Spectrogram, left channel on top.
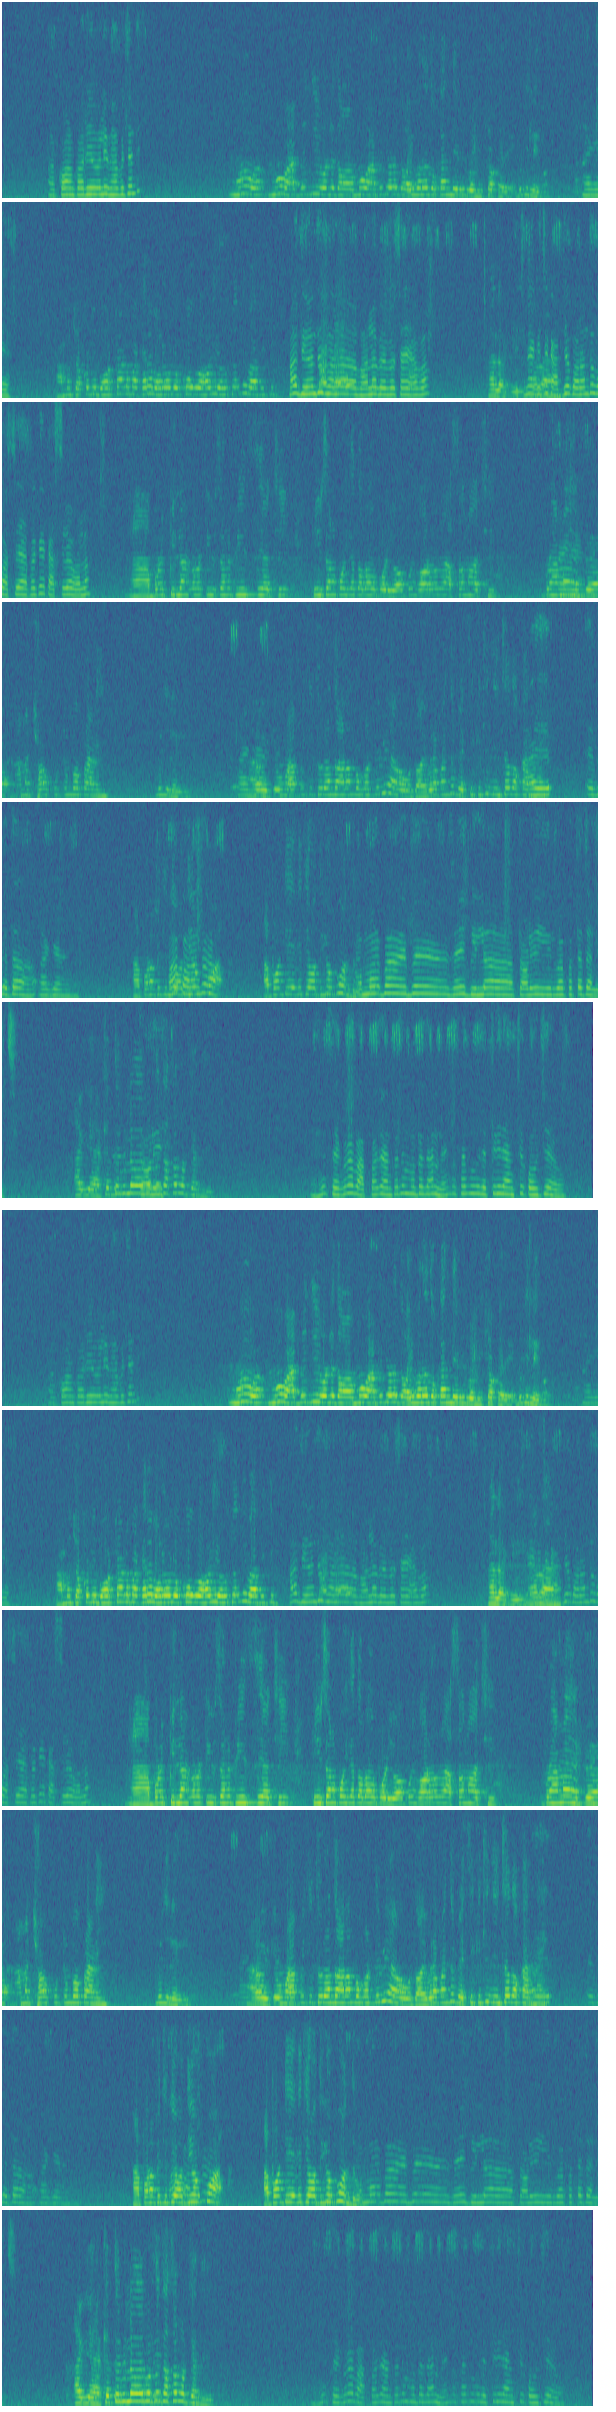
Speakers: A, on the left (about 80°); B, on the right (about 60°).
A: ଆଉ କଣ କରିବେ ବୋଲି ଭାବୁଚନ୍ତି?
B: ମୁଁ ମୁଁ ଭାବିଚି ଗୋଟେ ମୁଁ ଭାବିଚି ଗୋଟେ ଦହିବରା ଦୋକାନ ଦେବି ବୋଲି ଛକରେ ବୁଝିଲେ।
A: ଆଜ୍ଞା।
B: ଆମ ଚକଟି ବସ୍ ଷ୍ଟାଣ୍ଡେ ପାଖରେ ଭଲ ଲୋକ ଗହଳି ହଉଛନ୍ତି ଭାବି
A: ହଁ ଦିଅନ୍ତୁ ଭଲ ଭଲ ବ୍ୟବସା୍ ହବ କିଛି
B: ହେଲା କି
A: ନା
B: ହେଲା
A: କିଛି କାର୍ଯ୍ୟ କରନ୍ତୁ ବସିବାଅପେକ୍ଷା କାଶିବା ଭଲ।
B: ହଁ ପୁଣି ପିଲାଙ୍କର ଟିୁସନ୍ ଫିସ୍ ଅଛି। ଟିଉସନ୍ ପଇସା ଦବାକୁ ପଡିବ ପୁଣି ଘରର ରାସନ ଅଛି। ଫୁଣି ଆମେ
A: ଆଜ୍ଞା
B: ଆମେ ଛଅ କୁଟୁମ୍ବ ପ୍ରାଣୀ ବୁଝିଲେ କି।
A: ଆଜ୍ଞା
B: ଆଉ ମୁଁ ଭାବିଚି ତୁରନ୍ତ ଆରମ୍ଭ କରିଦେବି ଆଉ ଦହିବରା ପାଇଁ ତ ବେଶୀ କିଛି ଜିନିଷ ଦରକାର
A: ଆଁ
B: ନାହିଁ
A: ଏ ଏବେ ତ ଆଜ୍ଞା ଆଜ୍ଞା।
B: ଆପଣ କିଛି
A: ହଁ
B: ଟିକେ ଅଧିକ
A: କରନ୍ତୁ
B: କୁହ
A: ଆଉ।
B: ଆପଣ ଟିକେ କିଛି ଅଧିକ କୁହନ୍ତୁ?
A: ଆମର ବା ଏବେ ସେଇ ବିଲ ତଳି ରୁଆ ପୋତା ଚାଲିଛି।
B: ଆଜ୍ଞା
A: ସେ
B: କେତେ କିଲ ଏବ
A: ତଳି
B: ବର୍ଷ ଚାଷ କରିଚନ୍ତି।
A: ଏ ସେଗୁଡା ବାପା ଜାଣିଛନ୍ତି ମୁଁ ତ ଜାଣିନି ତଥାପି ମୁଁ ଯେତିକି ଜାଣିଚି କହୁଚି ଆଉ।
